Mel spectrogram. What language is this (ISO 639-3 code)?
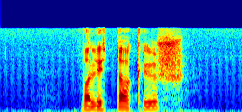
nor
